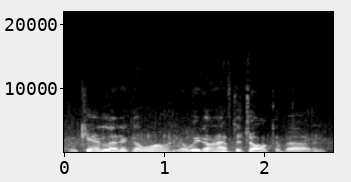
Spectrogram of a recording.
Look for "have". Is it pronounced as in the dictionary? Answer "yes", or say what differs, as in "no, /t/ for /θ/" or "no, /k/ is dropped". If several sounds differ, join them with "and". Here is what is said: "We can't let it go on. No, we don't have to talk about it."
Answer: no, /f/ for /v/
